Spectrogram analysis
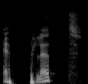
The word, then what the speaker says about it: eplet: å merke at vi vi skriver eplet men vi uttaler det eple så tenen er stum samme med et hus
